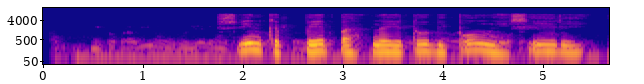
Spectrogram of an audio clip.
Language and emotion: Russian, sad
